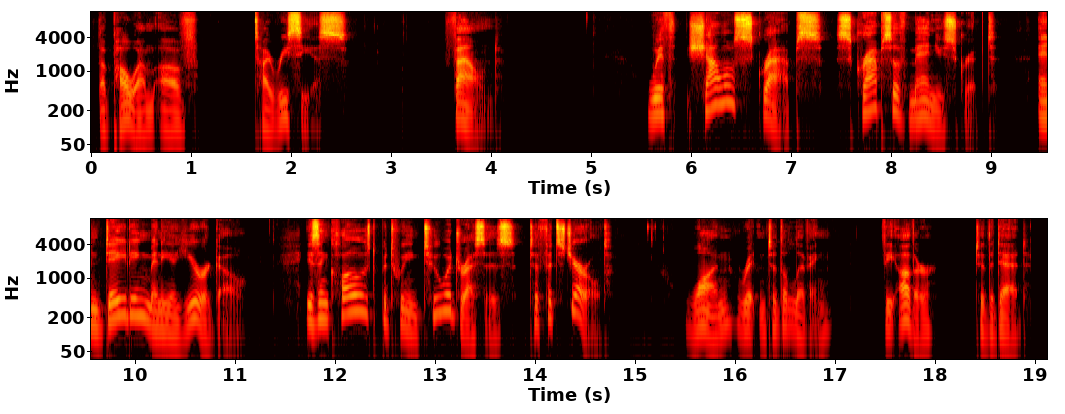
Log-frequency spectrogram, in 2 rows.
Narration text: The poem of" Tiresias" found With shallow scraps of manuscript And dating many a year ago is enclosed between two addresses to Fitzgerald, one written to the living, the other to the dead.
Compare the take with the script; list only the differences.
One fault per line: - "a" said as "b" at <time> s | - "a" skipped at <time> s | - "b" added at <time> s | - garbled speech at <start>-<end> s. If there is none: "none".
- "scraps" added at 7.5 s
